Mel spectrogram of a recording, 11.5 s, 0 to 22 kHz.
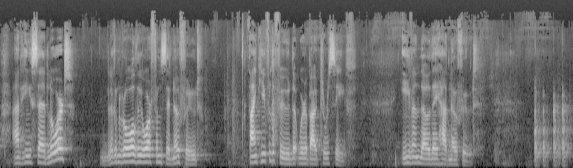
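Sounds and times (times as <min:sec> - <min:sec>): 
speech: 0:00.3 - 0:04.1, 0:05.0 - 0:07.1, 0:08.0 - 0:09.6
knocks on a wooden door: 0:10.7 - 0:11.4.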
